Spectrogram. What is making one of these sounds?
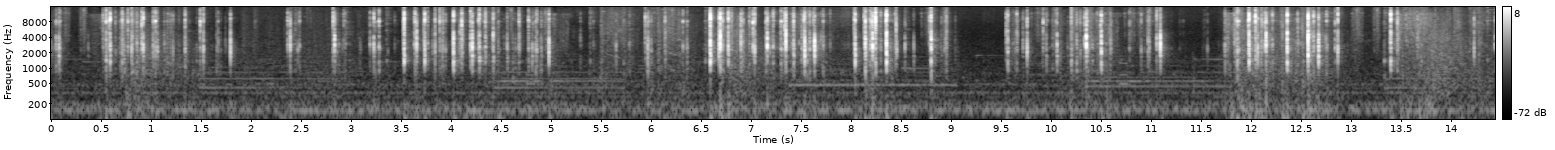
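Keyboard keys clatter rapidly in quick bursts, close by.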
